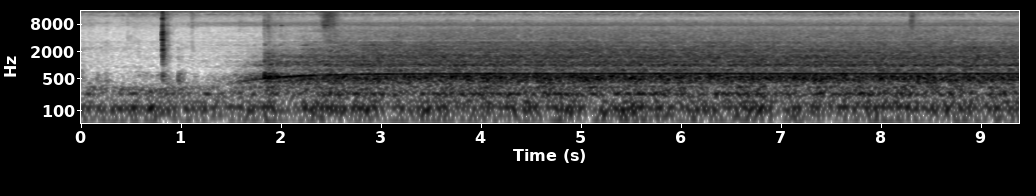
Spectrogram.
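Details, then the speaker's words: PS2 console's stock cooling fan at power-on, recorded before it is replaced with a new silent aftermarket fan; a steady mid-pitched whine rises and settles into a loud constant drone; loud cooling fan. "But I would like to show you just how loud the fan is now."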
